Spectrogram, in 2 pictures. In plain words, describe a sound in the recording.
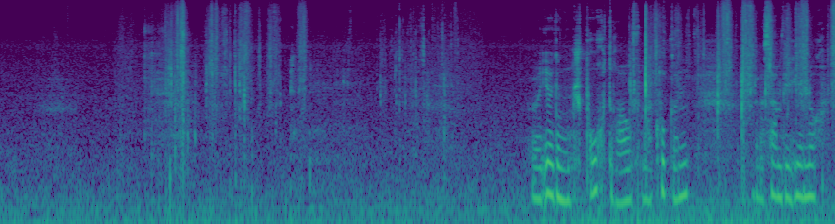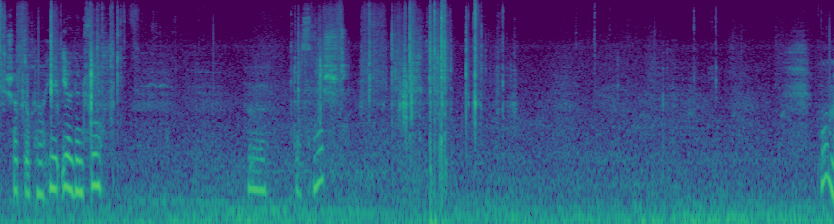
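Paper rustles and slides as hands handle cardstock.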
